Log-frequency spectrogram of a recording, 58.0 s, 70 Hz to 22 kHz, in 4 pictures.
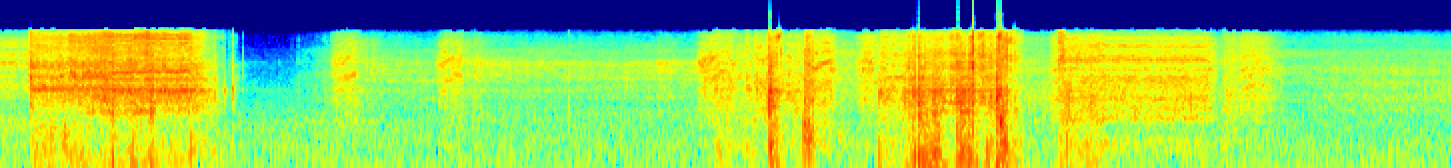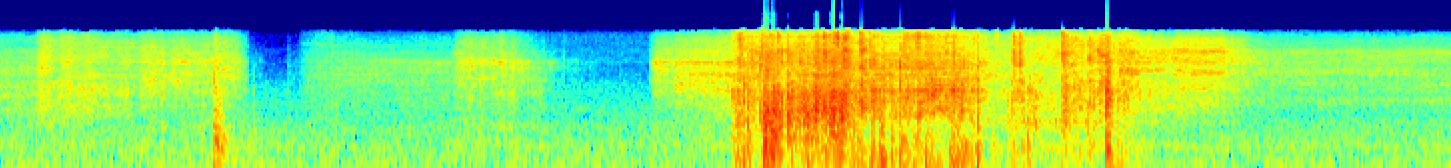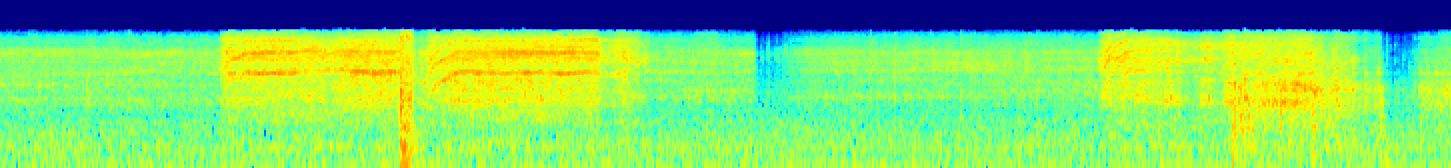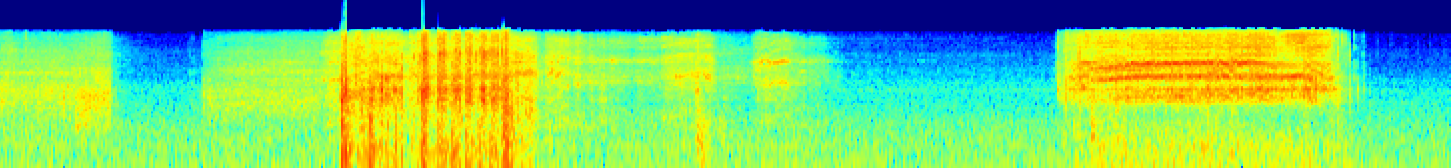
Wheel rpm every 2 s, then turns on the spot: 150, 30, 0, 0, 0, 0, 0, 0, 0, 0, 0, 0, 0, 0, 0, 0, 0, 0, 0, 0, 0, 0, 0, 0, 0, 0, 0, 140, 100.
56-58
